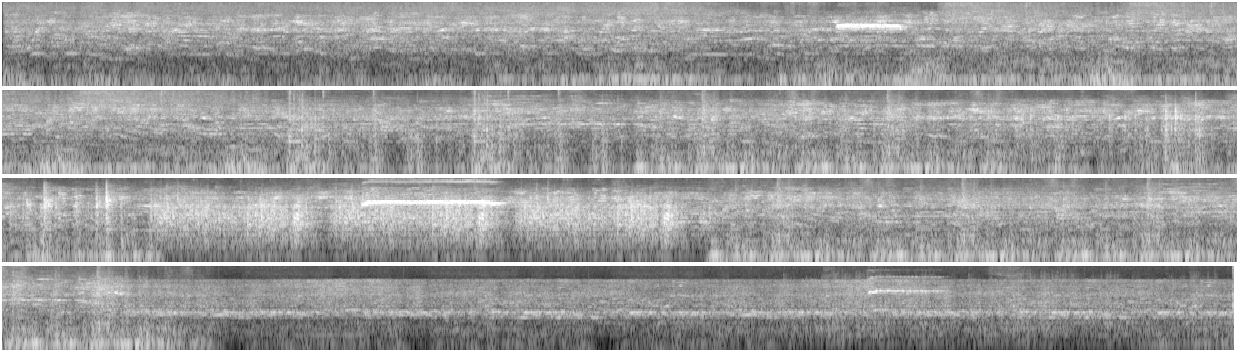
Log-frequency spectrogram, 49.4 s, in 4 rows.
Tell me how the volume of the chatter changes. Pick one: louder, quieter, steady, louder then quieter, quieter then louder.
steady.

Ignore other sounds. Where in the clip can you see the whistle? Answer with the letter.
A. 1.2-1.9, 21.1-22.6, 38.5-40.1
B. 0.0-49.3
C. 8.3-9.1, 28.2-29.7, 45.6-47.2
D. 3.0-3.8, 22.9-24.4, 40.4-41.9
C.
